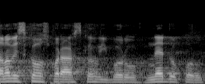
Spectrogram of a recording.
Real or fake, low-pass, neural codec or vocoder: real; 7.2 kHz; none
